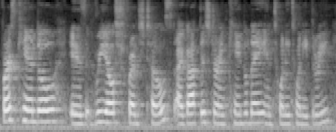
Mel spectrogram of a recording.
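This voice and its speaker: A woman's voice: fairly high pitch, steady tone, moderate pace, dark tone, a little hiss or hum, rough recording. A woman with a head cold and a stuffy, congested voice, chatting casually as host of a review vlog with lots of ums. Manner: chatty, rambling, many ums. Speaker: candle review channel host.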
